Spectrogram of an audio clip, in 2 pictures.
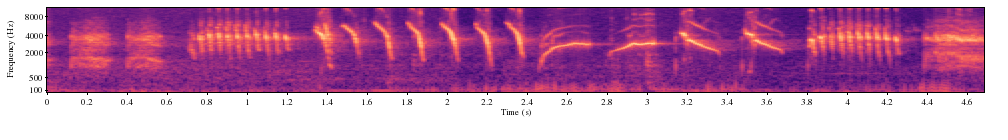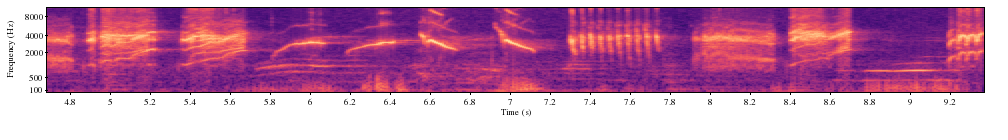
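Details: Lively long-tailed shrike song played as a lure so other shrikes answer and sing, full of rich varied phrases: harsh buzzy bursts alternate with quick runs of sharply sweeping notes and hooked whistles.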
